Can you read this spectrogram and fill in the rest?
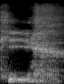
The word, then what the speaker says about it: Chi: It's the Greek letter Chi. – Right. Pronounced key.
